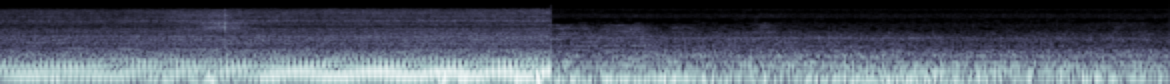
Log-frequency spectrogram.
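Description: Zero-turn riding mower's engine running steadily, cutting off abruptly about four seconds in. A lower, rough noise follows.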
